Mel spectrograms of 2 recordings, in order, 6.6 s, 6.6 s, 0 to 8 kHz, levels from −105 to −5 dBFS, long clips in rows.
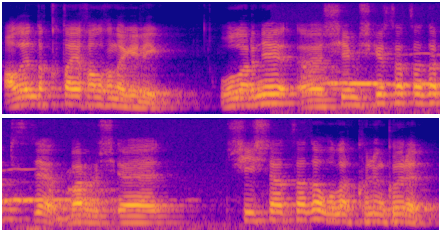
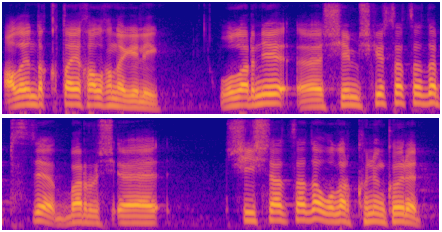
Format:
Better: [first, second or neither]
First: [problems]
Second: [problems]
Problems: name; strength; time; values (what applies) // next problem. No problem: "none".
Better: second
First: background sound (Dog); 7 dB below the speech // room echo; dies away in 0.5 s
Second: none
